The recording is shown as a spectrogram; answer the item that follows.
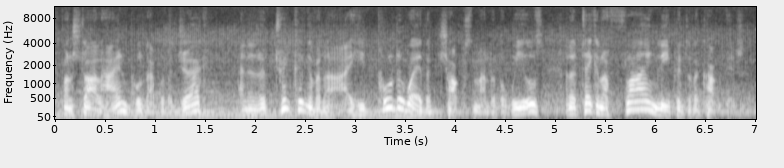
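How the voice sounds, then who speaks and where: Low, animated British male storyteller. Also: fast talker, background noise. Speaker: narrator. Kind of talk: scripted dramatic storytelling narration.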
